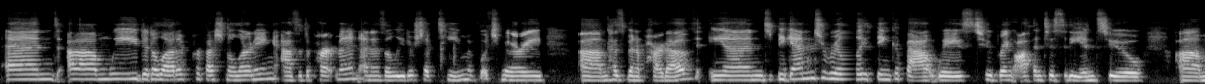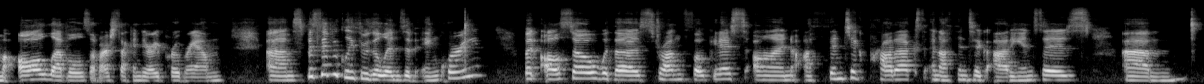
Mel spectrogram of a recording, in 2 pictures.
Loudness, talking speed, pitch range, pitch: -15 LUFS, 160 wpm, 195-235 Hz, 205 Hz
